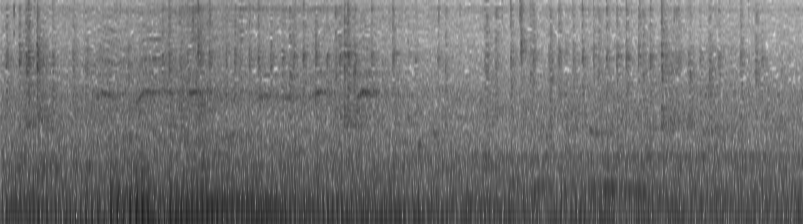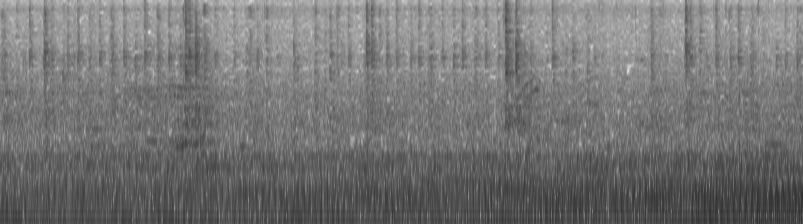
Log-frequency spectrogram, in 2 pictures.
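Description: Chain-driven rotisserie turning a spit over a charcoal grill: the drive runs with a steady low hum and scattered mechanical clicks and ticks.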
